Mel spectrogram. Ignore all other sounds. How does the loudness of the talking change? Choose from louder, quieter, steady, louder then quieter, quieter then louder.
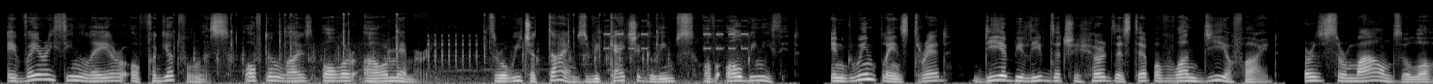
steady.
